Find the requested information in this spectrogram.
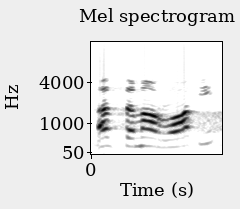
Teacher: را کو ہم تفخیم کریں گے اور لمبا کریں گے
